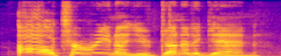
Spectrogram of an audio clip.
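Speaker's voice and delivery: deliberately very loud, high, overdone and showy. A player calls out to get the attention of people downstairs, obviously loud. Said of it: "in an obviously loud voice".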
